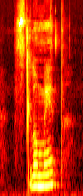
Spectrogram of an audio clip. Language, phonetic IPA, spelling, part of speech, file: Czech, [ˈstlumɪt], ztlumit, verb, Cs-ztlumit.ogg
- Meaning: 1. to lower, soften, muffle (sound) 2. to soften, cushion (impact) 3. to dim (light) 4. to soothe, assuage (feeling or pain)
